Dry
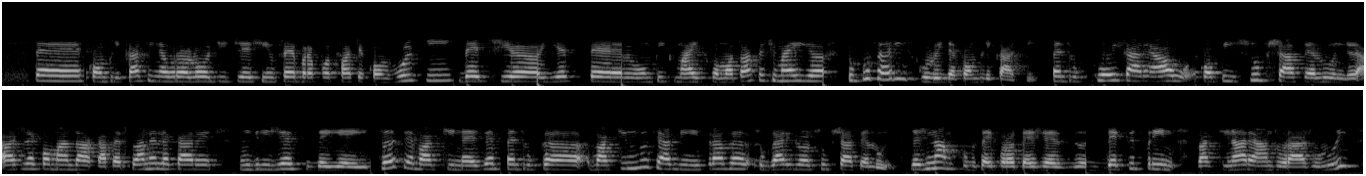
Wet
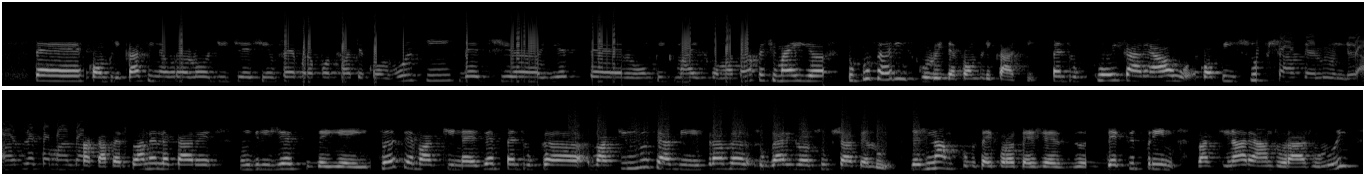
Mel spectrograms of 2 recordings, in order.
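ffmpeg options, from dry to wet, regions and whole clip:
-filter_complex "[0:a]asettb=1/sr,asplit=3[a][b][c];[a]atrim=end=1.524[d];[b]atrim=start=1.52:end=7.48,asetpts=PTS-STARTPTS,afade=t=in:d=0.004:c=qsin,afade=t=out:st=5.956:d=0.004:c=qsin,acompressor=threshold=-43dB:ratio=2:attack=3.2:release=140:knee=1:detection=peak,asuperstop=centerf=2400:order=8:qfactor=6.4,aeval=exprs='(mod(29.9*val(0)+1,2)-1)/29.9':c=same[e];[c]atrim=start=7.476[f];[d][e]acrossfade=d=0.004:c1=hsin:c2=qsin[g];[g][f]acrossfade=d=0.004:c1=qsin:c2=hsin,asettb=1/sr,asplit=3[h][i][j];[h]atrim=end=12.544[k];[i]atrim=start=12.54:end=14.44,asetpts=PTS-STARTPTS,afade=t=in:d=0.004:c=qsin,afade=t=out:st=1.896:d=0.004:c=qsin,equalizer=f=2.1k:t=o:w=0.2:g=7.5,asoftclip=type=hard:threshold=-29.5dB,acrossover=split=1200|2800[l][m][n];[l]acompressor=threshold=-45dB:ratio=4[o];[m]acompressor=threshold=-52dB:ratio=4[p];[n]acompressor=threshold=-56dB:ratio=4[q];[o][p][q]amix=inputs=3:normalize=0[r];[j]atrim=start=14.436[s];[k][r]acrossfade=d=0.004:c1=hsin:c2=qsin[t];[t][s]acrossfade=d=0.004:c1=qsin:c2=hsin,asettb=1/sr,asplit=3[u][v][w];[u]atrim=end=19.284[x];[v]atrim=start=19.28:end=22.87,asetpts=PTS-STARTPTS,afade=t=in:d=0.004:c=qsin,afade=t=out:st=3.586:d=0.004:c=qsin,acrusher=bits=4:mode=log:mix=0:aa=0.000001,asplit=2[y][z];[z]adelay=45,volume=-13dB[aa];[y][aa]amix=inputs=2:normalize=0,atrim=end_sample=158319[ab];[w]atrim=start=22.866[ac];[x][ab]acrossfade=d=0.004:c1=hsin:c2=qsin[ad];[ad][ac]acrossfade=d=0.004:c1=qsin:c2=hsin,bass=f=250:g=-13,treble=f=4k:g=-14,acompressor=threshold=-28dB:ratio=2,highshelf=f=2k:g=10,volume=-3.5dB"

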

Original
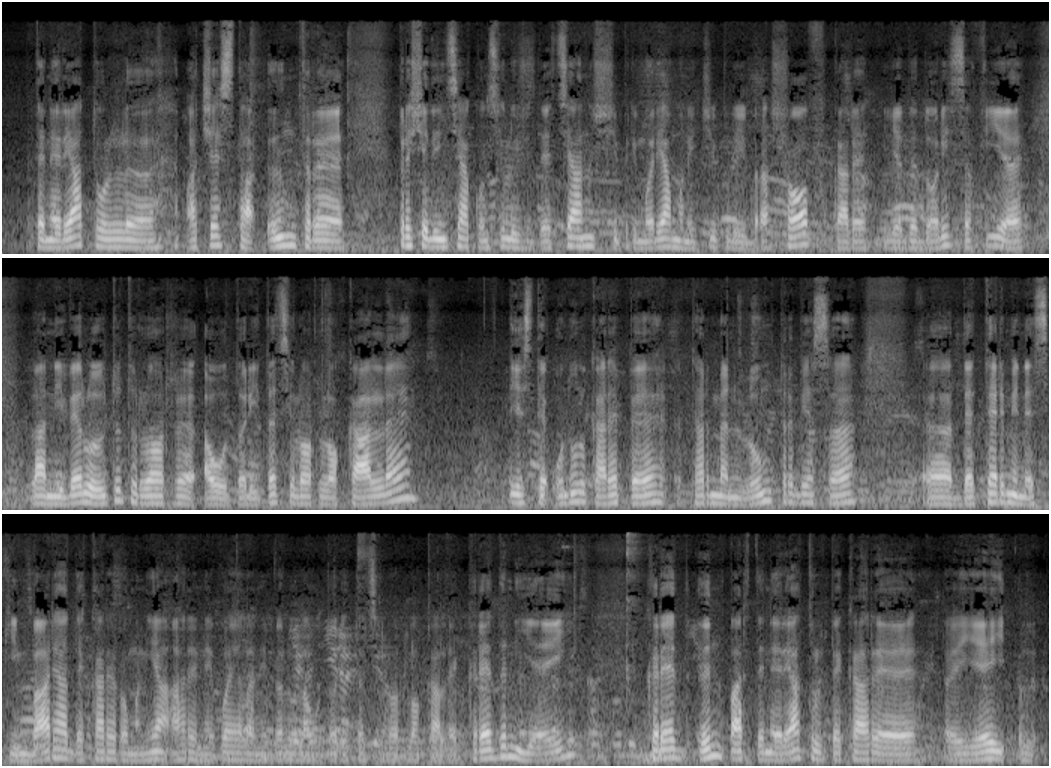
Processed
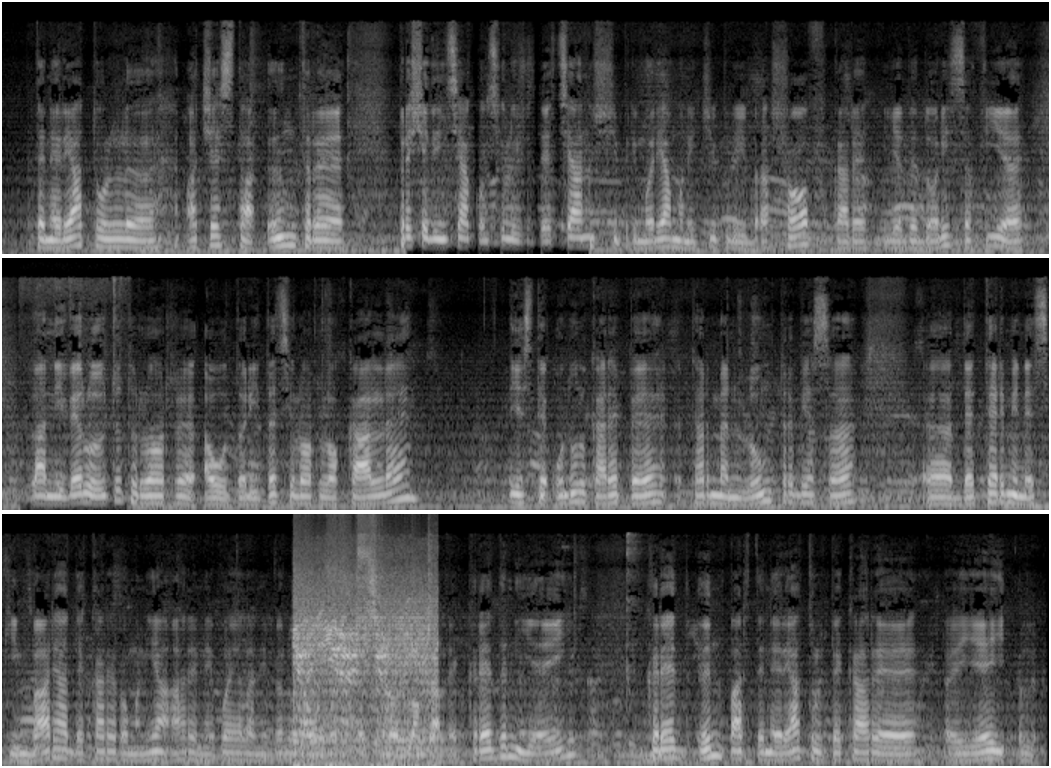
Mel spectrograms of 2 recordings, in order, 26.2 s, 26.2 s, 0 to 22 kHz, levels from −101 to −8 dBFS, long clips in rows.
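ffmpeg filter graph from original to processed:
-filter_complex "[0:a]asettb=1/sr,asplit=3[a][b][c];[a]atrim=end=3.364[d];[b]atrim=start=3.36:end=4.91,asetpts=PTS-STARTPTS,afade=t=in:d=0.004:c=qsin,afade=t=out:st=1.546:d=0.004:c=qsin,highpass=f=220:w=0.5412,highpass=f=220:w=1.3066,agate=range=-33dB:threshold=-40dB:ratio=3:release=100:detection=peak,tiltshelf=f=650:g=-3[e];[c]atrim=start=4.906[f];[d][e]acrossfade=d=0.004:c1=hsin:c2=qsin[g];[g][f]acrossfade=d=0.004:c1=qsin:c2=hsin,asettb=1/sr,asplit=3[h][i][j];[h]atrim=end=8.874[k];[i]atrim=start=8.87:end=9.78,asetpts=PTS-STARTPTS,afade=t=in:d=0.004:c=qsin,afade=t=out:st=0.906:d=0.004:c=qsin,highpass=210,aemphasis=mode=production:type=75fm[l];[j]atrim=start=9.776[m];[k][l]acrossfade=d=0.004:c1=hsin:c2=qsin[n];[n][m]acrossfade=d=0.004:c1=qsin:c2=hsin,asettb=1/sr,asplit=3[o][p][q];[o]atrim=end=19.884[r];[p]atrim=start=19.88:end=21.09,asetpts=PTS-STARTPTS,afade=t=in:d=0.004:c=qsin,afade=t=out:st=1.206:d=0.004:c=qsin,highshelf=f=1.6k:t=q:w=1.5:g=12.5,asplit=2[s][t];[t]highpass=f=720:p=1,volume=31dB,asoftclip=type=tanh:threshold=-16.5dB[u];[s][u]amix=inputs=2:normalize=0,lowpass=f=5k:p=1,volume=-6dB[v];[q]atrim=start=21.086[w];[r][v]acrossfade=d=0.004:c1=hsin:c2=qsin[x];[x][w]acrossfade=d=0.004:c1=qsin:c2=hsin,lowshelf=f=110:g=10.5,aecho=1:1:4.2:0.5,volume=-7.5dB"

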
